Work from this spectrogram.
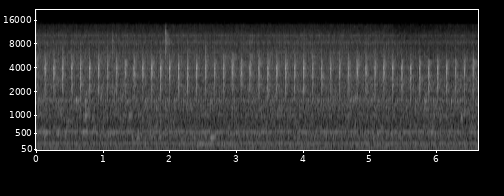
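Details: Sharp, high-pitched, steady ticking about 2.5 per second over a quiet idle on a VW Polo Sedan with CFNA engine; cause not pinned down, and the owner tests whether decarbonization cures this knock.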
